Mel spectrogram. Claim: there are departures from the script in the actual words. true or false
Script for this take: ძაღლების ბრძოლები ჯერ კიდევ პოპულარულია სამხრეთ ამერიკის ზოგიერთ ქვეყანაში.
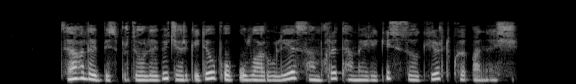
false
